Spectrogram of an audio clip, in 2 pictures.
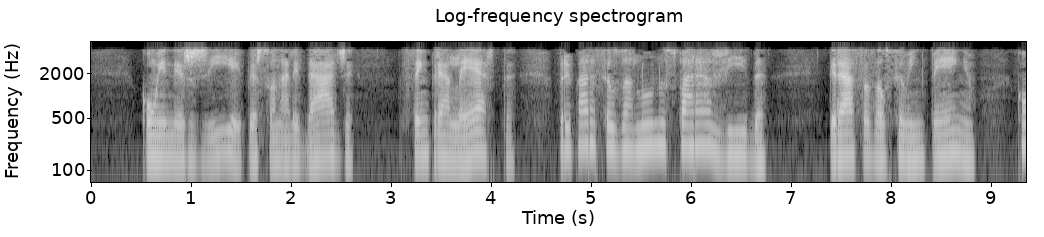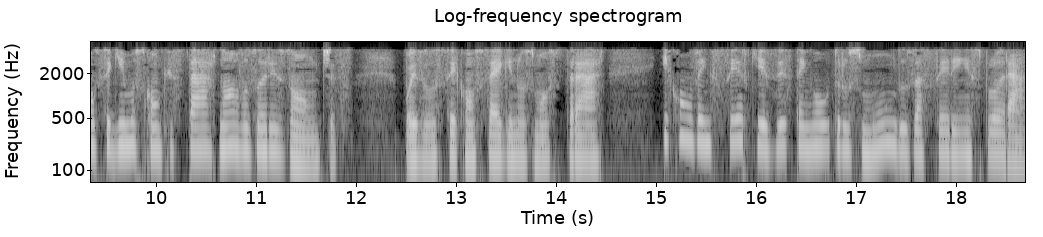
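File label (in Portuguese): HOMENAGEM A PROFESSORA (Feminino), Telemensagens; Homenagens; Telemensagens 2017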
